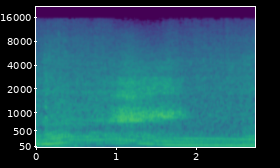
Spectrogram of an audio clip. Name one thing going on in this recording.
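Tyres squeal on a wet road as a vintage car corners.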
